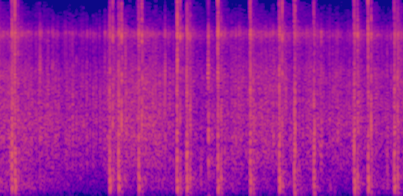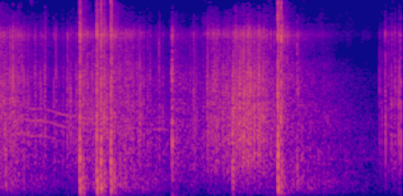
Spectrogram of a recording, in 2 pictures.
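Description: Aerial fireworks bursting: a rapid string of sharp bangs over a continuous crackling hiss, thinning out and fading near the end.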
